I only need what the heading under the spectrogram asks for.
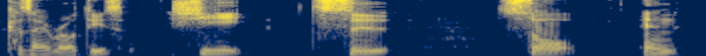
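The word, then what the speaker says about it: ツ: shi, tsu, so, and n.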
